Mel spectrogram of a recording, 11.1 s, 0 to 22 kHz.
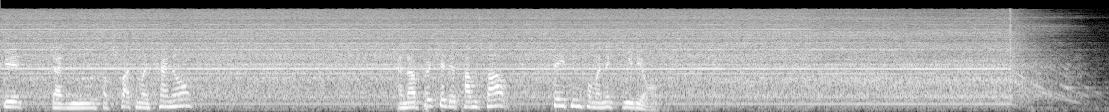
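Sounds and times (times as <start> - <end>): hair dryer blowing with motor whine: 0.0 - 11.0
hair dryer switch click: 9.9 - 10.6.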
